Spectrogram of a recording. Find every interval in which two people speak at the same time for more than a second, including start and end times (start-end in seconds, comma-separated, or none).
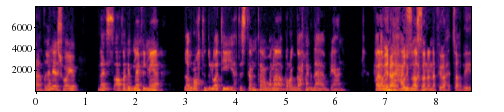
6.8-8.0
